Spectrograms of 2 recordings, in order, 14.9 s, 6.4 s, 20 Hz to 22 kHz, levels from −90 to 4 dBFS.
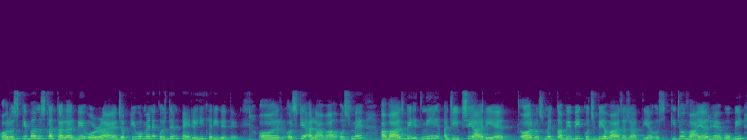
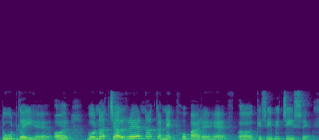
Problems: constant background noise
